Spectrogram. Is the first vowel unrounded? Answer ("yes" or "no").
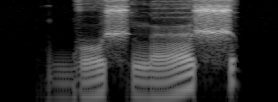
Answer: no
